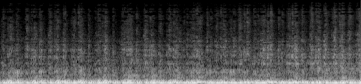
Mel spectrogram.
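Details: LS-based V8 shop truck just after a Howard's Rattler cam swap without changing springs, new exhaust, still needing a tune for the cam, warming up; deep, loping idle with an uneven chop about once a second.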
